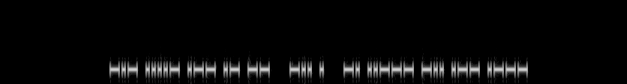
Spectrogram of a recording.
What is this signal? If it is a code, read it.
Morse code, heard as a keyed tone, about 40 wpm, 700 Hz. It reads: K4WAM DE N2DWJ
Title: USA Callsign DE Callsign - 5 Characters - 40wpm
